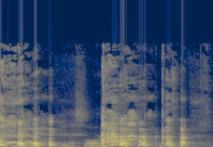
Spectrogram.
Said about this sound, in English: And excuse me, yes, you did hear me kind of do a little cough back here.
